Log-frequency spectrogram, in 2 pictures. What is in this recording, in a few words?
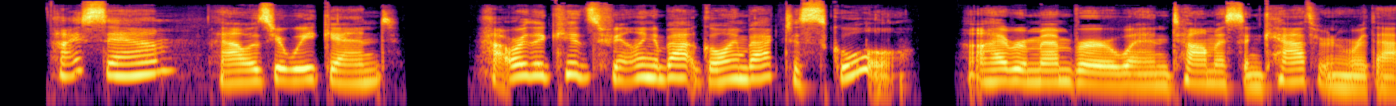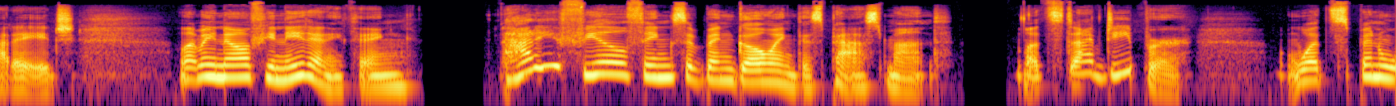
Conversational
